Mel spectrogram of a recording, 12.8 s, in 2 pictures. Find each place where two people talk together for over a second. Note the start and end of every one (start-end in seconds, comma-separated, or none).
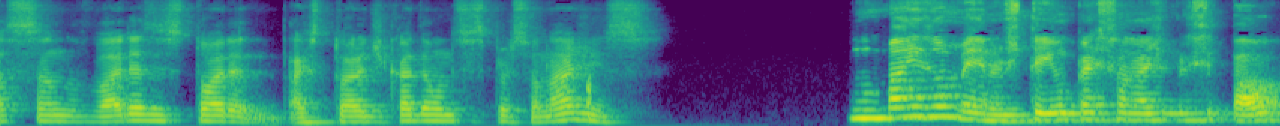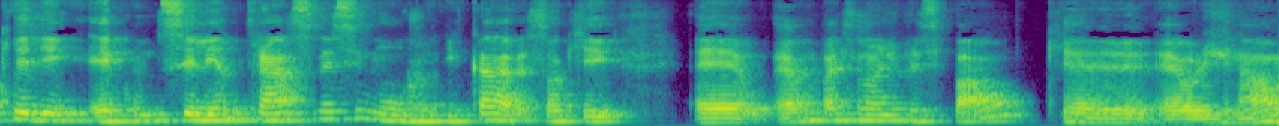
none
